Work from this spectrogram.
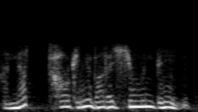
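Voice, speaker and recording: A woman playing a frightened, fretful young woman in old-time radio horror style, speaking haltingly and anxiously. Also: mid-range voice, close to an everyday voice. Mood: haunted, uneasy. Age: young adult. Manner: halting, anxious, breathlessly repeating words. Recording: tinny, noisy old radio recording.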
